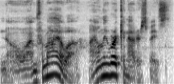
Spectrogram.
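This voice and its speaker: Relaxed husky man chatting on a live stream. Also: low-pitched, a little fast. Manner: relaxed and chatty, reads comments aloud, trails off softly. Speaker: host of a live fan show. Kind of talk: casual live-stream chat reading viewer comments.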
